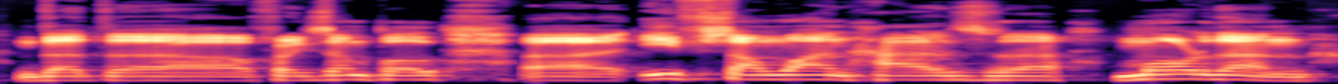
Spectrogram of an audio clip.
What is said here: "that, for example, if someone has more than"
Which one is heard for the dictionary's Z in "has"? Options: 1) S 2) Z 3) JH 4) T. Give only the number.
2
